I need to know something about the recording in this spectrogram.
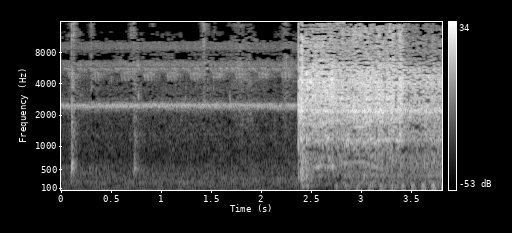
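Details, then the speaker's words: Honda Beat carburetor scooter, normal before kill switch install: steady insect-like whine, then the engine catches at about two and a half seconds and runs a quick, even, smooth idle. Normal start and idle. "kita bisa dengar untuk suaranya pun masih halus"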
